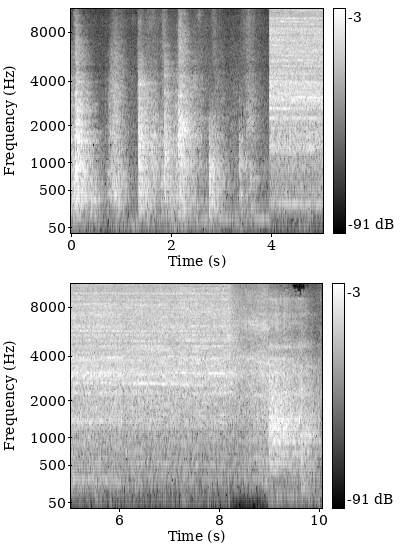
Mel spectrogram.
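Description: Wooden boards for a workbench are hand-sawn, first in about eight separate rasping strokes, then in one long continuous run of cutting, loud and close.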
